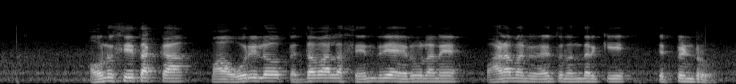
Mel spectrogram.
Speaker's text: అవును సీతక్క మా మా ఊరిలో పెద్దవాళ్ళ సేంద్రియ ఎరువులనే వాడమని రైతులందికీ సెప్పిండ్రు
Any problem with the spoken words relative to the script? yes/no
yes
